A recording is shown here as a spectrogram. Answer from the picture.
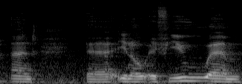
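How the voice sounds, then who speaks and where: Over noticeable background noise, a man of medium pitch talks in an Irish accent with fairly even intonation. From Ireland, Dublin. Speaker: addiction medicine physician. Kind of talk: conference talk. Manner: hesitant, repeats words.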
